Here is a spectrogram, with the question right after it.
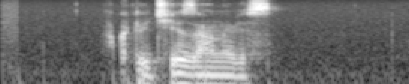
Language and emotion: Russian, neutral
